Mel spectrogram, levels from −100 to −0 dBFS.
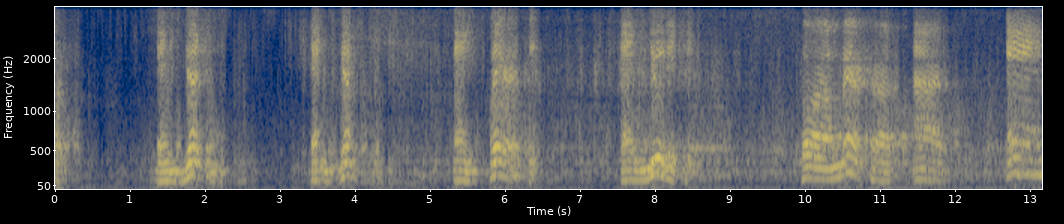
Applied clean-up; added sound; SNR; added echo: neural separator model SepFormer DNS4.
